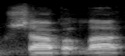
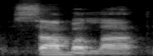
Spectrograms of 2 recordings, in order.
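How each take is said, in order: First: The word begins with a 'sh' sound. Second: The word begins with an 's' sound. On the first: The speaker calls it right. "is the correct way to say it" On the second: The speaker calls it wrong. "is just how it, it was said"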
